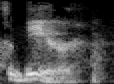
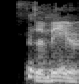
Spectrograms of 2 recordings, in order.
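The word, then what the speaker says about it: Sevier: His latest book is John Sever. Did I pronounce that correct, Gordon? Sever? John Sever. Sever.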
